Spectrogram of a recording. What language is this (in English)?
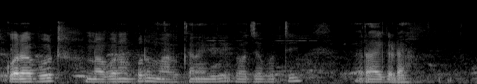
Odia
